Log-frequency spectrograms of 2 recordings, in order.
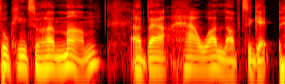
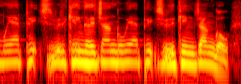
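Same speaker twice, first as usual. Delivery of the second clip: put-on quick, pitched-up childish gushing; excited kids; 6 semitones higher, faster than usual. Host imitates children bragging to parents, giddy and quick.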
